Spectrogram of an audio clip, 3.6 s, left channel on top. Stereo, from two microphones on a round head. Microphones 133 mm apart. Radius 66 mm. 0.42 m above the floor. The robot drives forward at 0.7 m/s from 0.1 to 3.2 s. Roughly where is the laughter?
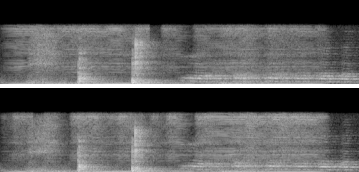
Right.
